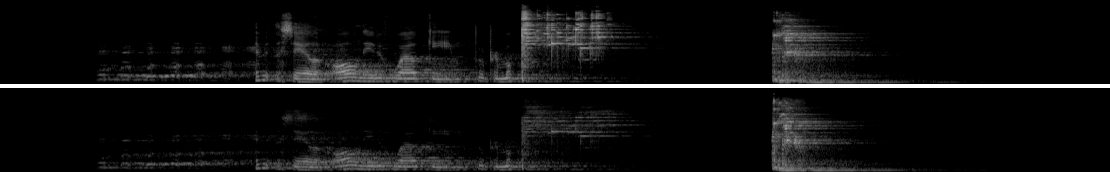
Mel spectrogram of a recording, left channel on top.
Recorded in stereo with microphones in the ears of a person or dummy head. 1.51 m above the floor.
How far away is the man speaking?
About 2 m.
